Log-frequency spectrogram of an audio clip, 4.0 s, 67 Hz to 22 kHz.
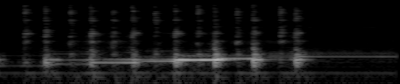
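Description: A rapid series of switch clicks as a digital input is flipped over and over, each flip raising the running speed of a servo motor driven by a Kollmorgen AKD Basic drive by 100. The motor's whine steps up in pitch with each increase, then holds steady near the end.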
